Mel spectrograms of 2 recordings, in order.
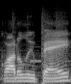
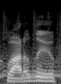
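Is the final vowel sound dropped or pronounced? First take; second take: pronounced; dropped. First: The final E sound is pronounced. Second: The final E sound is dropped. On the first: It sounds like an outsider. The speaker calls it wrong. "not Guadalupe" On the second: It sounds local to Texas. The speaker calls it right. "in Texas, we don't pronounce that"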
